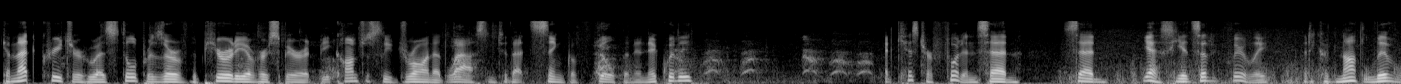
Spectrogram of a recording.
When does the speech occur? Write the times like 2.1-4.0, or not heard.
0.0-7.0, 8.8-13.9.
